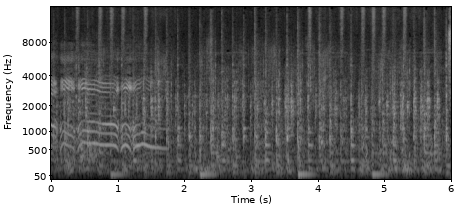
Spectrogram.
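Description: Jungle-style hand-drum music: fast, dense drum strokes over a deep thump that comes about every second and a quarter. A high voice glides up and down in pitch over the first second or two.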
